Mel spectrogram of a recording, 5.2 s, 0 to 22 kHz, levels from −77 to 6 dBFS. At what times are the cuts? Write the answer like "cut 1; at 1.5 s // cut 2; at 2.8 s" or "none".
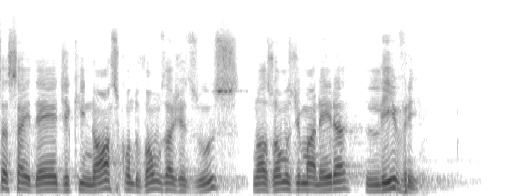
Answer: cut 1; at 2.5 s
